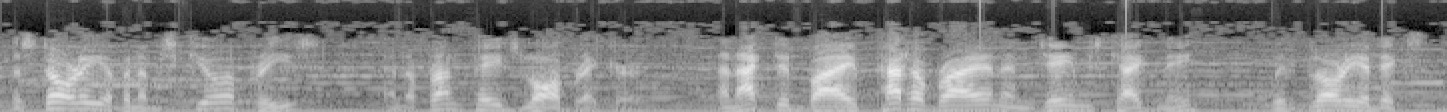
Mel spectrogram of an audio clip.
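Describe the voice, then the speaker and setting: A man's voice: medium pitch, very animated, normal speed, soft background music. An American man working as a 1930s radio announcer, with a formal, theatrical showman's delivery. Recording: tinny, band-limited 1930s radio broadcast.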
